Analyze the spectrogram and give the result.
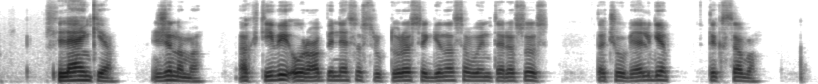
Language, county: Lithuanian, Klaipėda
